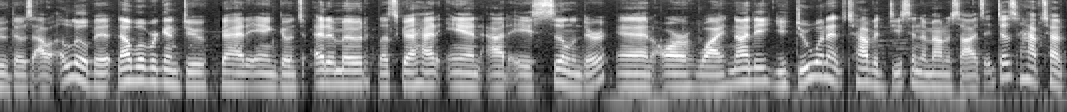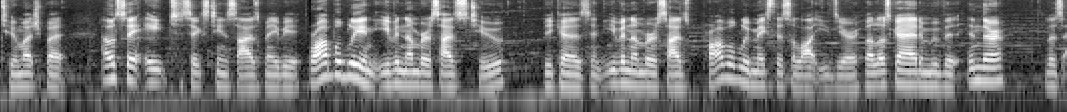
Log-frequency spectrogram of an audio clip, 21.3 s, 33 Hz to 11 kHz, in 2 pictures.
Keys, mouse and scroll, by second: 0.0 Tab, 0.4 click, 0.7-1.2 middle drag, 1.2-1.5 scroll up 3, 1.5-2.2 middle drag, 2.2 click, 2.6 Tab, 3.3 shift+a, 5.8 scroll down 3, 6.1 middle click, 6.5 r, 8.5 click, 9.7 click, 10.2 scroll up 2, 10.4 s, 11.6-13.2 shift+middle drag, 13.2 s, 16.6 click, 17.1 shift+middle click, 17.7 g, 19.0 s, 19.5-21.3 middle drag.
